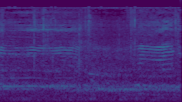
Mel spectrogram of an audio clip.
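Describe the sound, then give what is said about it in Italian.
Danish football fans cheering in a stadium in Baku during a match against the Czech Republic, a steady, dense crowd roar with a sustained droning note running through it, fairly quiet and unbroken for the whole couple of seconds. “Inizio abbastanza traumatico effettivamente per la Repubblica Ceca, mentre questi tifosi danesi festeggiano”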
